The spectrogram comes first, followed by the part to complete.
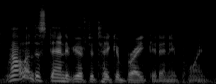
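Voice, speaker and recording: A man narrating a game in a calm, gentle, philosophical way, heard as game audio played back. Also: fairly low pitch, racing, exaggerated voice. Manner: gentle, philosophical, soft-spoken.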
